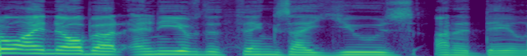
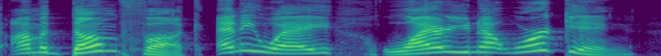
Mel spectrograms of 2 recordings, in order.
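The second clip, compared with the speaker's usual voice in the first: high, loud mock indignation; Karen-y complaining; 6 semitones higher, 4 dB louder than usual. Karen confronting idle repair crews, Karen-y complaining. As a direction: push it out as an entitled demand. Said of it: "I was getting real fucking Karen-y".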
